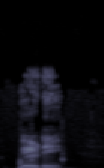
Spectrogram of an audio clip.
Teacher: ठ साउंड आमतौर पर वॉइसलेस है लेकिन ये वॉइस बन जाता है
